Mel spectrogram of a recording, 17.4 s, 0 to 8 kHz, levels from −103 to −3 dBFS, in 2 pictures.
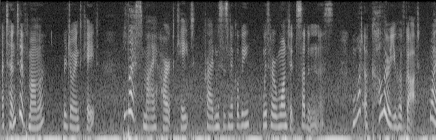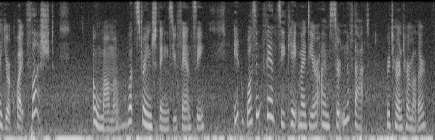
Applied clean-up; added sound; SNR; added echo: none; Wind; 16 dB; none.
